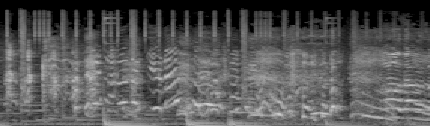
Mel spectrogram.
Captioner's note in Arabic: الجميع يضحكون; يضحك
